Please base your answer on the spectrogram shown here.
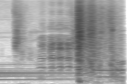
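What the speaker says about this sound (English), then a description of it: "What's with the sheep?" Brief sheep bleat from the Minecraft video game, a single short cry heard over steady background game music.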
